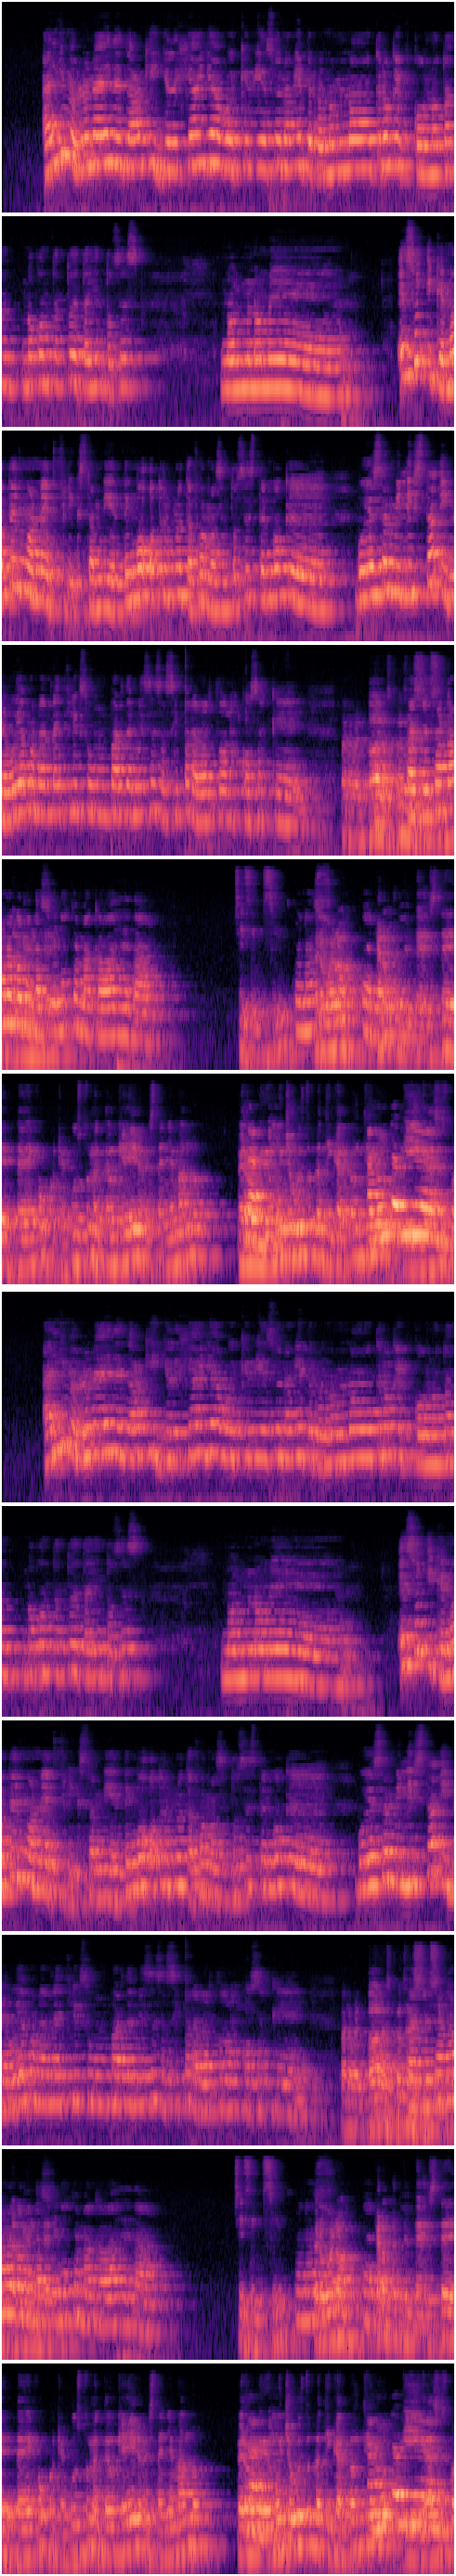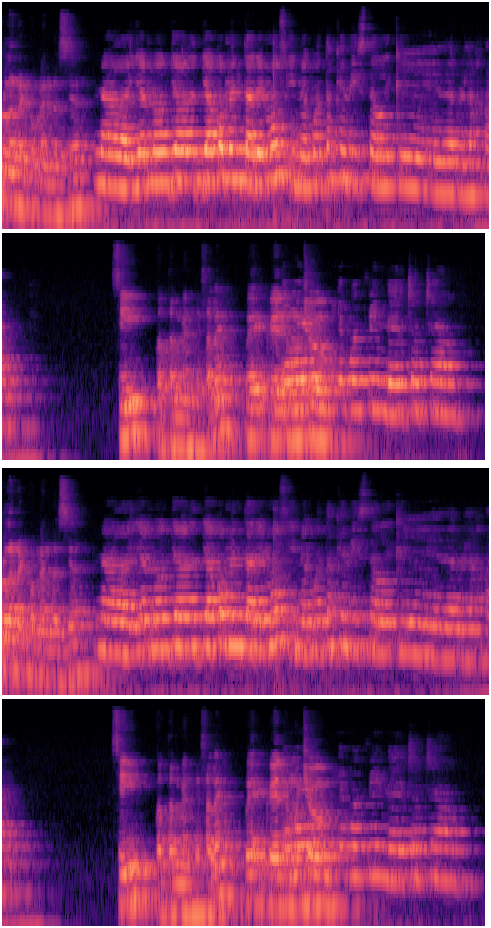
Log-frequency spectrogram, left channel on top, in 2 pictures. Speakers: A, on the left; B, on the right.
A: Alguien me habló una vez de Dark y yo dije, ah, ya, pues qué bien, suena bien, pero no, no, creo que con no tan, no con tanto detalle, entonces no, no me... Eso y que no tengo Netflix también, tengo otras plataformas, entonces tengo que... Voy a hacer mi lista y me voy a poner Netflix un par de meses así para ver todas las cosas que...
B: Para ver todas
A: Bueno,
B: las cosas,
A: para empezar
B: sí, sí,
A: las
B: totalmente,
A: recomendaciones que me acabas de dar.
B: sí, sí, sí.
A: Suena
B: Pero
A: súper
B: bueno, Carlos,
A: bien.
B: de- este, te dejo porque justo me tengo que ir, me están llamando, pero
A: Tranqui.
B: me dio mucho gusto platicar contigo
A: A mí también.
B: y gracias por la recomendación.
A: Nada, ya no, ya, ya comentaremos y me cuentas qué viste hoy que de relajar.
B: Sí, totalmente, ¿sale? Cuí- Cuídate
A: Que vaya
B: mucho.
A: muy bien, buen fin de, chao, chao.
